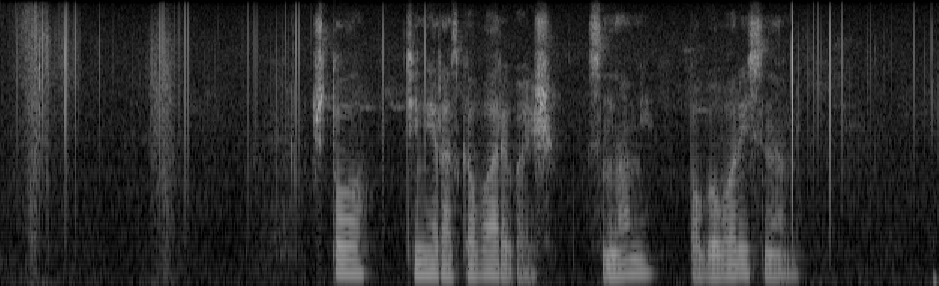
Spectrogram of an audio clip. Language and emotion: Russian, neutral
